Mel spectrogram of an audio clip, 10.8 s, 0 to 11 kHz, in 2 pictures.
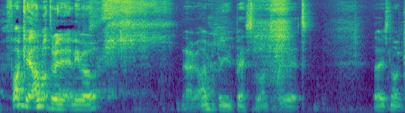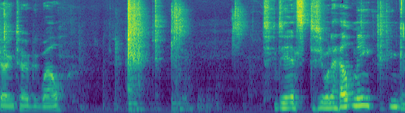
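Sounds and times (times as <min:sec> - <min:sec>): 
speech: 0:00.1 - 0:01.6, 0:02.4 - 0:04.3, 0:05.0 - 0:06.3, 0:09.1 - 0:10.7
handful of plastic dice being rolled: 0:07.1 - 0:07.9, 0:08.5 - 0:08.7.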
